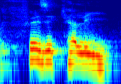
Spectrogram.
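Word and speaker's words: physically: اللي بعدها اسمها فيزيك البي اتش عنطها اف فهقول فيزيكالي عود نفسك يا صاحبي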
